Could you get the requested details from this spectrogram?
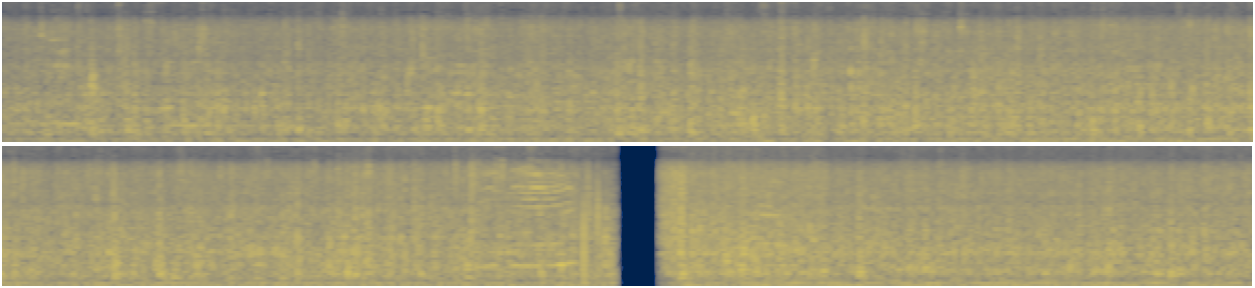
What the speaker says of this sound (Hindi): झिप झिप झिप झिप वर्षा हो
